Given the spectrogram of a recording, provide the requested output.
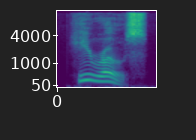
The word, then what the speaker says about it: Choiros: Heroes, is how it's pronounced if anyone's wondering.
